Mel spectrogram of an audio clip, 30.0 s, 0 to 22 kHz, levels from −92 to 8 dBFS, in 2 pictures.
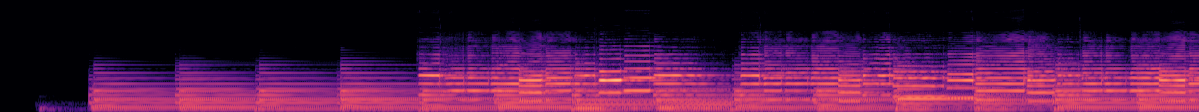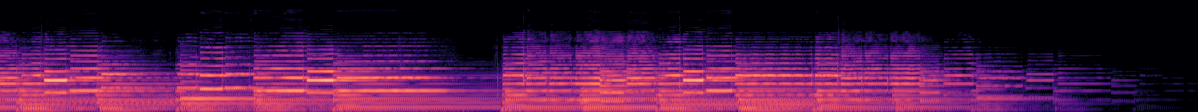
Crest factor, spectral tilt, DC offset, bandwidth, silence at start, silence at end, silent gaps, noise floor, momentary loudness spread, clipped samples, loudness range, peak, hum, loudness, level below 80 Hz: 18 dB; -6.5 dB/octave; under 0.1%; 7.4 kHz; 1.1 s; 1.8 s; none; -80 dBFS; 21 LU; under 0.1%; 16 LU; -2 dBFS; none; -19 LUFS; -46 dBFS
